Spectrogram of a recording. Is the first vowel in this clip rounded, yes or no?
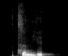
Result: no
